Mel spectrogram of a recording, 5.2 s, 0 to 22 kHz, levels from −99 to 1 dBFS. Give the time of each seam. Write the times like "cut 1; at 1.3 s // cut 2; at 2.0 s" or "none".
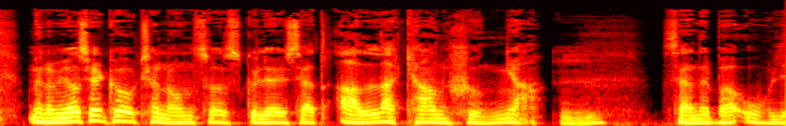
none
